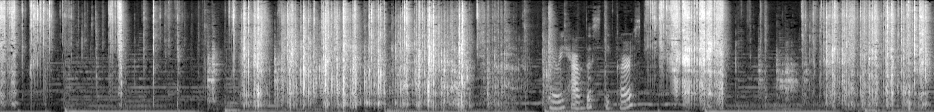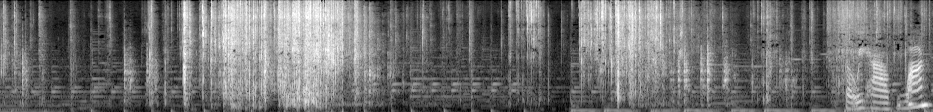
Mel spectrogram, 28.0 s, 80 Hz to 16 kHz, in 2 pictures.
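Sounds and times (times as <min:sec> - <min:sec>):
plastic wrapping crinkling: 0:00.0 - 0:08.4, 0:09.7 - 0:11.0, 0:11.7 - 0:14.7, 0:15.6 - 0:28.0
background music: 0:00.0 - 0:28.0.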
